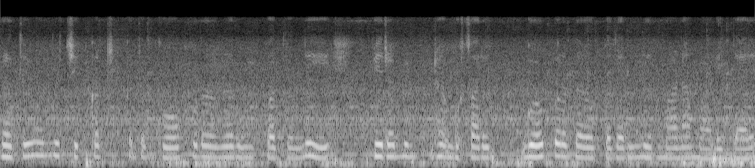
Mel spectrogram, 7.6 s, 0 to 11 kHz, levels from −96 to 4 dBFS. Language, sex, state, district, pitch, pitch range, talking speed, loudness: Kannada, female, Karnataka, Mysore, 225 Hz, 210-235 Hz, 80 wpm, -18 LUFS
